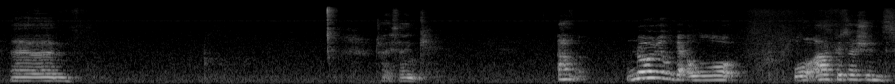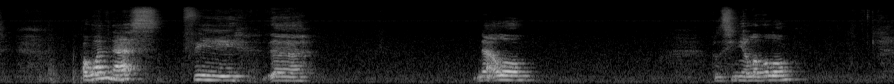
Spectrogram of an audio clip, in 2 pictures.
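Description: A middle-aged woman talks calmly and close by, with pauses.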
